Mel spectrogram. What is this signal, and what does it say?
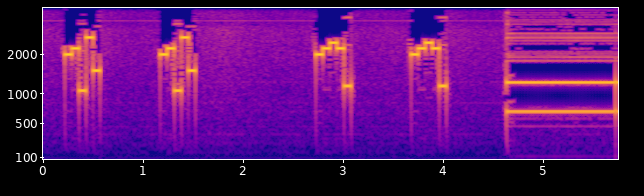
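Five-tone selective call (ZVEI), heard as quick runs of five tones, tones of about 80 ms. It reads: 89115 89115 89092 89092
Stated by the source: Received on SDR, ZVEI five-tone call 89080.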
